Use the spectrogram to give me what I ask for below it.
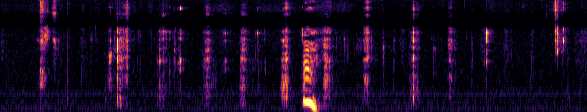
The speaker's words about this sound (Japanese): じゃあ出来上がったものを食べたいと思います。まず、菜の花のじゃこあえです。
